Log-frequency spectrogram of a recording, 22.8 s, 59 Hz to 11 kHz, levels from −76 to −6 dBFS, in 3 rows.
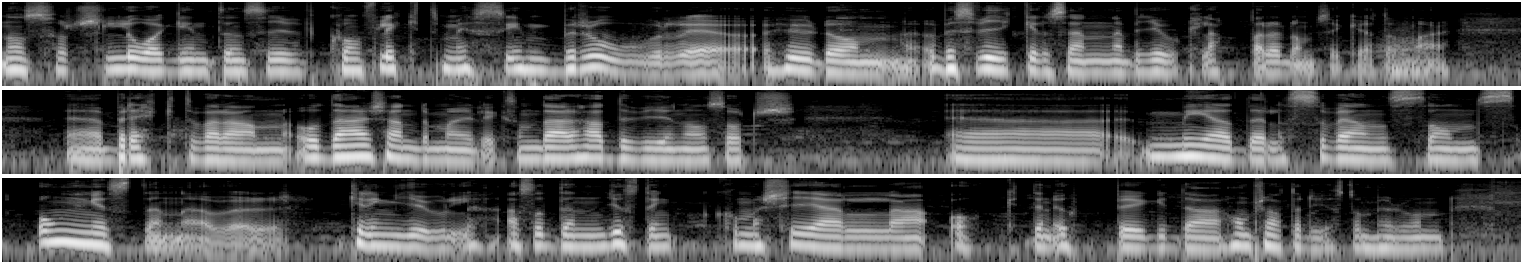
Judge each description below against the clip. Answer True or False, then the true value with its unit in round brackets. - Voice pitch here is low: False (150 Hz)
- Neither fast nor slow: True (135 wpm)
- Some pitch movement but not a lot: True (3.0 semitones)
